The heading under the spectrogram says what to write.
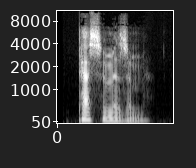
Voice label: "pessimism", voice, English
